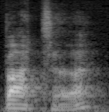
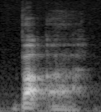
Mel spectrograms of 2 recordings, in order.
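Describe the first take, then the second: First: The middle consonant is a clear t sound. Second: The middle consonant is a glottal stop. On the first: The speaker sounds upper middle class. "instead of saying butter, which is decidedly uh, upper middle class nowadays" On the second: The speaker sounds like a Londoner. "what you would hear in London is butter"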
